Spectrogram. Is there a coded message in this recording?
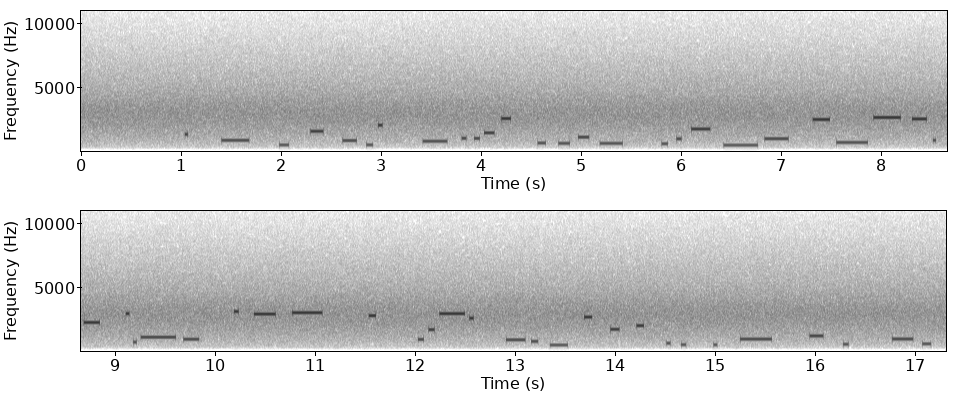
No, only electronic bleeps of random pitch and length, with radio hiss.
